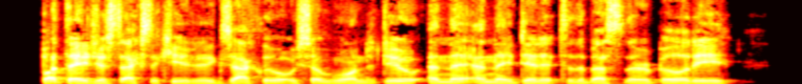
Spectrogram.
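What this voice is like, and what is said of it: Worn, strained voice. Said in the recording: “You can probably tell by my voice, I was yelling a lot.”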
